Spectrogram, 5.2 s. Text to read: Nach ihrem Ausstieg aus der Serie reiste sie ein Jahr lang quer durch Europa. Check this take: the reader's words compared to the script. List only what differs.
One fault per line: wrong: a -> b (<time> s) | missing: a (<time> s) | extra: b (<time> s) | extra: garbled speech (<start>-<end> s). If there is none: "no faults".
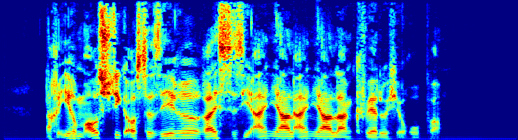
extra: ein Jahr (3.0 s)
